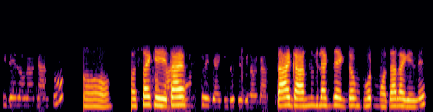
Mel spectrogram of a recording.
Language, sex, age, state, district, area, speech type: Assamese, female, 18-30, Assam, Biswanath, rural, conversation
